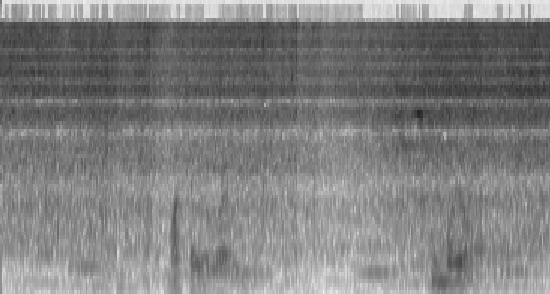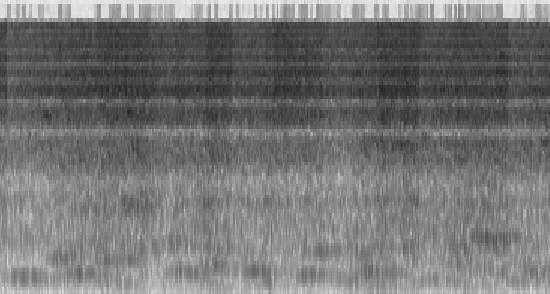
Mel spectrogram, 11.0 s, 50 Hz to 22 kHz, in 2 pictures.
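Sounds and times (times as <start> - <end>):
faint voices: 0.0 - 11.0
stove hissing: 0.0 - 11.0.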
